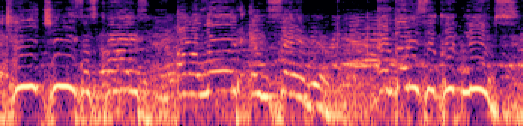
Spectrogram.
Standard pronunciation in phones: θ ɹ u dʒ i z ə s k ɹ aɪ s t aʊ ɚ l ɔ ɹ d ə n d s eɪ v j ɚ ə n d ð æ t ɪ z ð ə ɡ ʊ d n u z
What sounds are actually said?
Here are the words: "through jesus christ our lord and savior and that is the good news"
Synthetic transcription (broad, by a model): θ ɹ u dʒ i z ə s k ɹ aɪ s t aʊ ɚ l ɔ ɹ d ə n s eɪ v j ɚ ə n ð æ t ɪ z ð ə ɡ ʊ d n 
